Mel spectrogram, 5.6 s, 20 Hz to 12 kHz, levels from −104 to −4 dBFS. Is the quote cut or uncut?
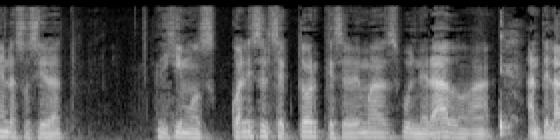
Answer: cut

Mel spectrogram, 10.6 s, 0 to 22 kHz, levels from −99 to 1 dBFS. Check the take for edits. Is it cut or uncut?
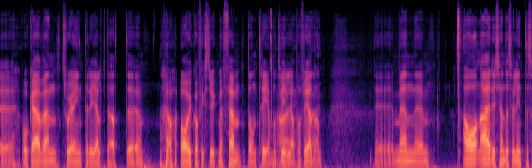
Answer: uncut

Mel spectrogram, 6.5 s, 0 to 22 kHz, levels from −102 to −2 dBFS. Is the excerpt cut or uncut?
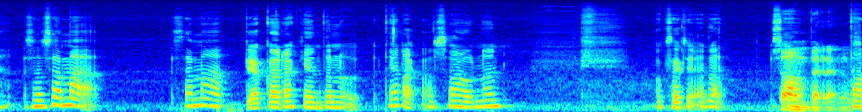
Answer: cut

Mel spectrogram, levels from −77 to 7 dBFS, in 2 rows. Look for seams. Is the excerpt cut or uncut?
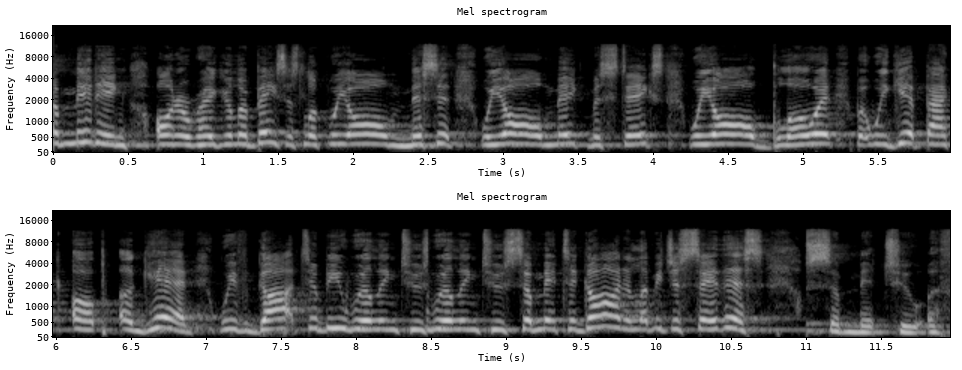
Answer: cut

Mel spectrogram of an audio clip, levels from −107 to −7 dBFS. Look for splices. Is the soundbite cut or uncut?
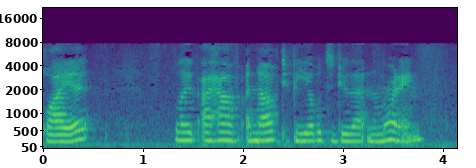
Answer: cut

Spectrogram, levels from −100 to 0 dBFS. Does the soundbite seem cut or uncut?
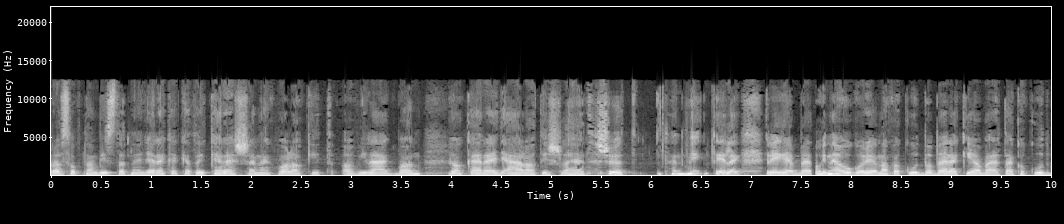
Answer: cut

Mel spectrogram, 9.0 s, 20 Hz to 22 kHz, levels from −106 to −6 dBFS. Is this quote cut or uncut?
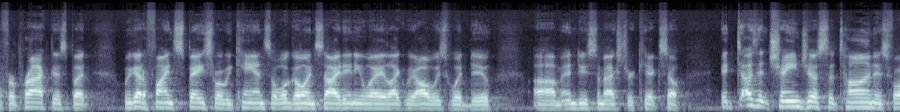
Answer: uncut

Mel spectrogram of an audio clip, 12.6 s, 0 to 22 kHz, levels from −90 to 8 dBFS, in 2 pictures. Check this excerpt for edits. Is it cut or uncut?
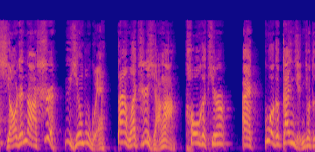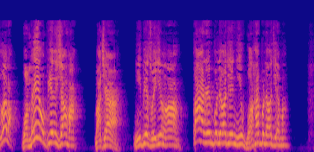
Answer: cut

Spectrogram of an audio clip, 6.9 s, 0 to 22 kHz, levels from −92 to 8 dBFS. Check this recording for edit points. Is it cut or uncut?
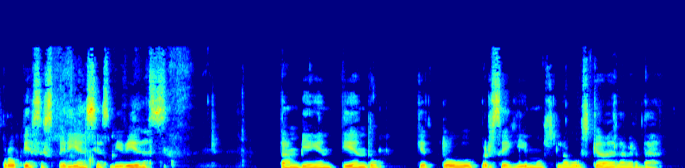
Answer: uncut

